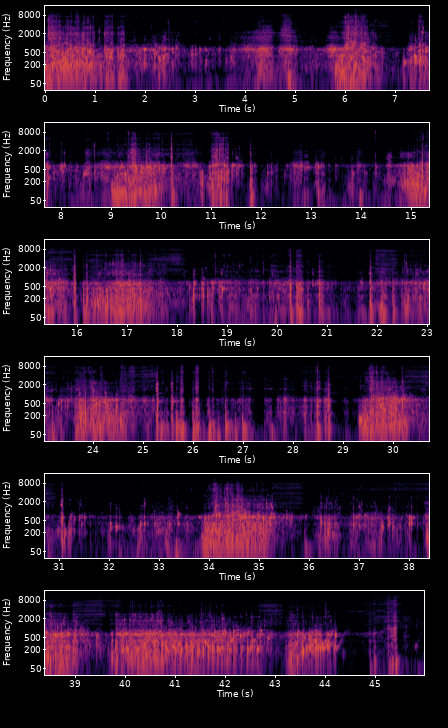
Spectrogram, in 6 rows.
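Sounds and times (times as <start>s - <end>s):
bubbles gurgling underwater: 0.0s - 24.8s, 28.6s - 44.5s
diver breathing through regulator: 4.0s - 7.0s, 8.6s - 11.0s, 15.3s - 18.3s, 19.2s - 23.1s, 23.8s - 25.6s, 27.5s - 31.1s, 35.1s - 40.2s, 42.6s - 43.6s.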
